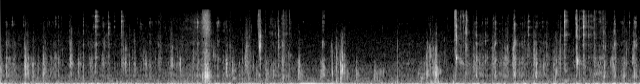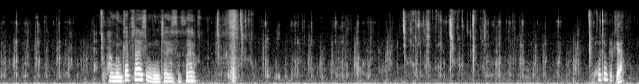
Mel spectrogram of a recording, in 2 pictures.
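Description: A young woman chews food close to a microphone.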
